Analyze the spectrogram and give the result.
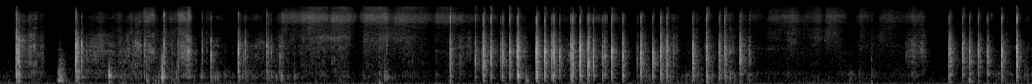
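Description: Long acrylic nails tap and scratch the lid and edges of a medium, flat, rigid black cardboard gift box bearing a Versace logo, which is hollow and closed. Quick bursts of sharp, bright clicks alternate with softer scratchy rasps, with almost no low end. Each tap dies away almost instantly.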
